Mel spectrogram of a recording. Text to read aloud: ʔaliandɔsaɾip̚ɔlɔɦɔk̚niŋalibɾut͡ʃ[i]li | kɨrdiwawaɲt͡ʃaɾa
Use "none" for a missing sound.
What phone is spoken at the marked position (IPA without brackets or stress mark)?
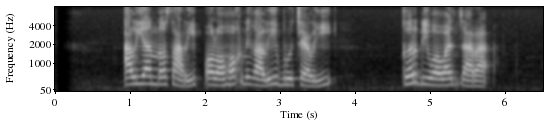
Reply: ɛ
